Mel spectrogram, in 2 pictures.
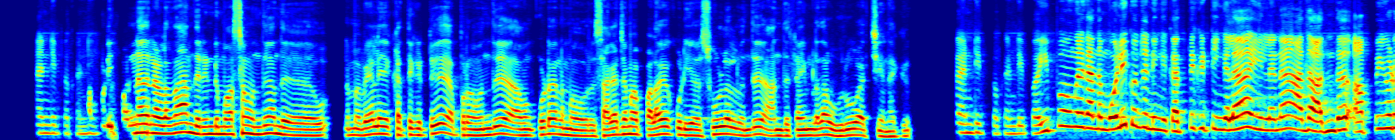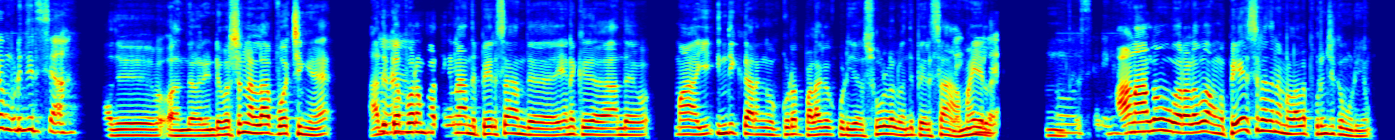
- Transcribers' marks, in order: drawn out: "அந்த"; drawn out: "அது"
- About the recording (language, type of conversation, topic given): Tamil, podcast, நீங்கள் பேசும் மொழியைப் புரிந்துகொள்ள முடியாத சூழலை எப்படிச் சமாளித்தீர்கள்?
